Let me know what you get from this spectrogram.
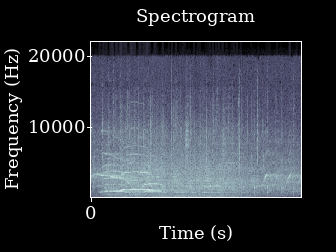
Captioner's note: cheers and applause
